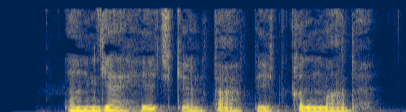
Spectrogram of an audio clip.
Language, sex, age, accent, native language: Uzbek, male, 18-24, Buxoro, Uzbek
